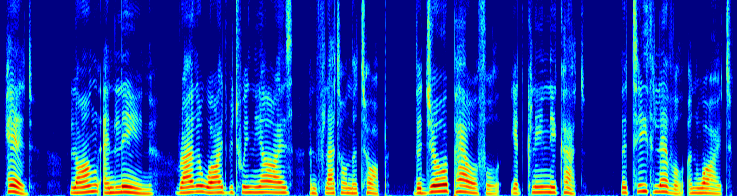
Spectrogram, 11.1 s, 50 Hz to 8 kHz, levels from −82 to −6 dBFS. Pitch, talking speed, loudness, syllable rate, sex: 205 Hz, 130 wpm, -19 LUFS, 3.7 syllables/s, female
